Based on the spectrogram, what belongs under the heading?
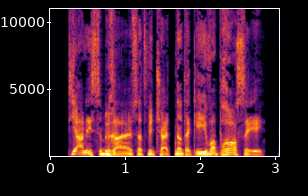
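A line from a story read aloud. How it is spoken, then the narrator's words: Barked. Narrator (Russian): рявкнул Дитер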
